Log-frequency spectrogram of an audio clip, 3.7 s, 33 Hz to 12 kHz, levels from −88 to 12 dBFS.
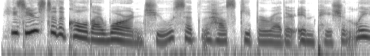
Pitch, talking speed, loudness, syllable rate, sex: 205 Hz, 210 wpm, -16 LUFS, 5.8 syllables/s, female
